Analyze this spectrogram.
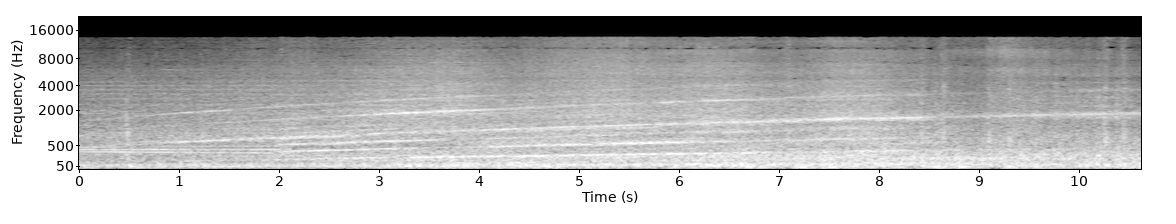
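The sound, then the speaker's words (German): Wheels of the Bernina Express squeal after a tight curve as the train rolls downhill. High, drawn-out tones slowly climb in pitch above a steady, continuous rolling rumble. “Nach einer engen Kurve rollt der Bernina Express talwärts in das südalpine Puschlavtal.”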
